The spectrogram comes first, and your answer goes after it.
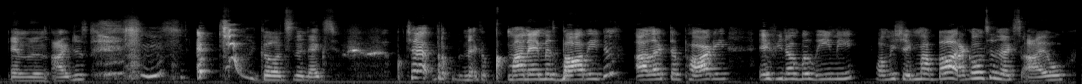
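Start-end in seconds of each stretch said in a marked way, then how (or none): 1.0-2.5 squealing laugh, high up; high burst of laughter. Real, not acted. 4.0-9.6 tic outburst. Real, not acted. Tics while shopping.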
